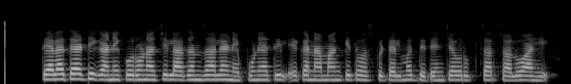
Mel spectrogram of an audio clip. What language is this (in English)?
Marathi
